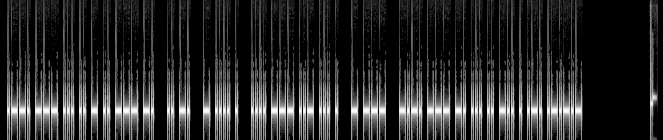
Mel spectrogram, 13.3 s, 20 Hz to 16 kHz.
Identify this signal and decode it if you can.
Morse code, heard as a keyed tone, about 30 wpm, 700 Hz. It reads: POSITION IN THE HOUSE TO CONSIDER.
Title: Sentences from Top 900 Words 30wpm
